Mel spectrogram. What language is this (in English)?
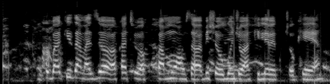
Swahili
